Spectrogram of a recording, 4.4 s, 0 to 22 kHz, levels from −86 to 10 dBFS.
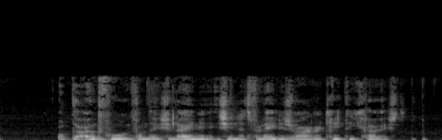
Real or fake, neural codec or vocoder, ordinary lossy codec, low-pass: real; none; MP3, 96 kbps; 9.9 kHz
